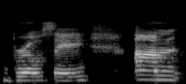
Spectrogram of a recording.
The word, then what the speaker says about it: Brossett: we haven't met before, my name is Brossett, or Brossett, properly pronounced, it's Brossett.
